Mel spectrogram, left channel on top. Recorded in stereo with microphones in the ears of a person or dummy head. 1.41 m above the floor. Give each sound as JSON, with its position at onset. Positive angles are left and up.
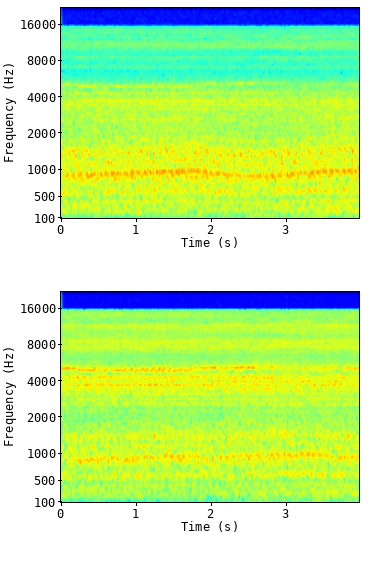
{"t": 0.0, "sound": "a drone", "side_deg": -35}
